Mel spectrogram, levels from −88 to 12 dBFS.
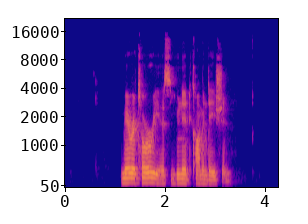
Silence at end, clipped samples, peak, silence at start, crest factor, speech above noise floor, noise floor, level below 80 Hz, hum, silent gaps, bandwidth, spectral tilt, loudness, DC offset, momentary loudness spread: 1 s; under 0.1%; -2 dBFS; 1.15 s; 20 dB; 67 dB; -86 dBFS; -68 dBFS; none; none; 14.5 kHz; -4 dB/octave; -20 LUFS; under 0.1%; 13 LU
